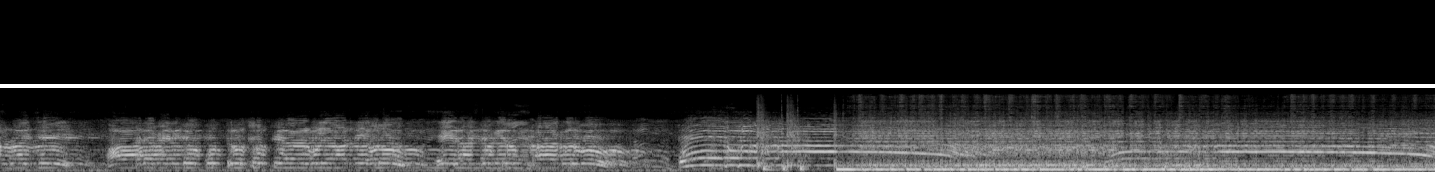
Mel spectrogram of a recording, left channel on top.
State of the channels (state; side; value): silent; left; digital silence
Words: রয়েছে। আজ আমি নিজ পুত্র সত্যিকারের বলে আরতি হলো এই রাজ্যকে রক্ষা করবো।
